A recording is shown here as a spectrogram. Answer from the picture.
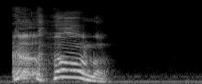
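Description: A man clearing his throat once, about a second long: a rough rasp followed by a short voiced sound that falls in pitch.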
